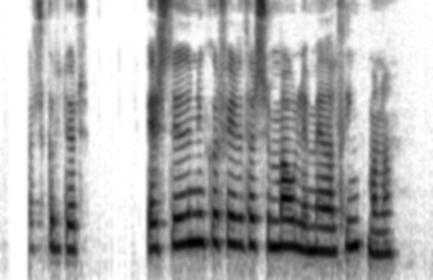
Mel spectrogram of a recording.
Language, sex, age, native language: Icelandic, male, 12, Icelandic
